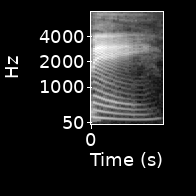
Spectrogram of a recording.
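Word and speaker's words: résumé: Yeah, but with the American English pronunciation. Resume.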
